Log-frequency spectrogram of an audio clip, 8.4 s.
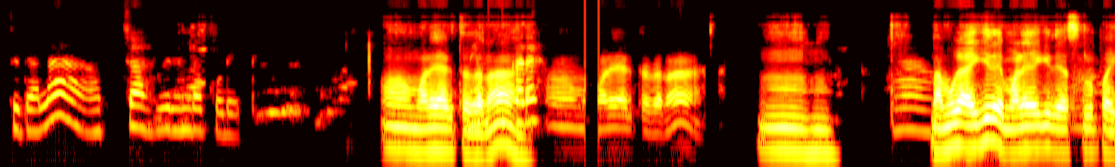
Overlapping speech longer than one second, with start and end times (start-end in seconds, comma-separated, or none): none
